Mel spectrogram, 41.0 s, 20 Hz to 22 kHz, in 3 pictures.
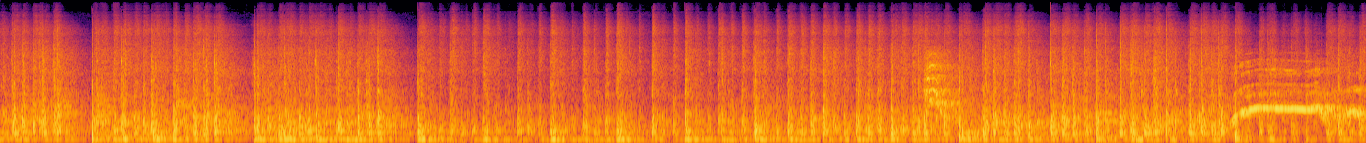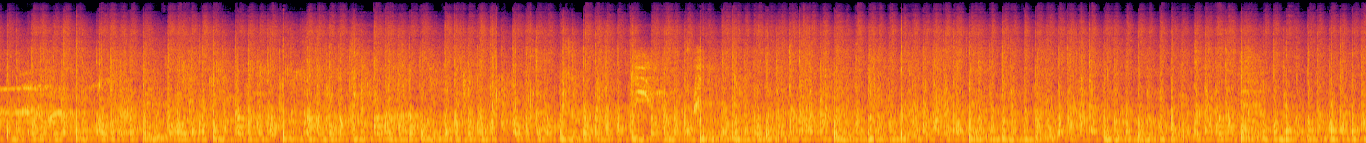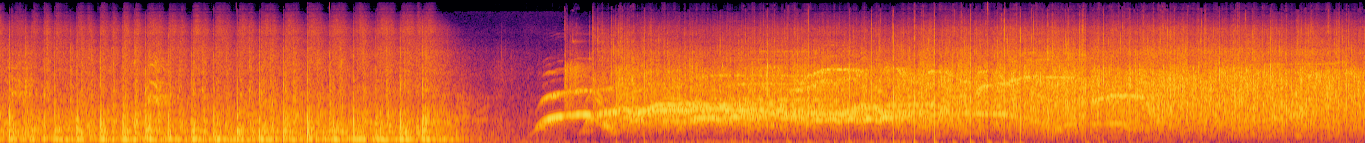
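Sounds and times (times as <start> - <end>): music: 0.0 - 32.3
audience applause and cheering: 12.3 - 19.4, 32.6 - 40.9.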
